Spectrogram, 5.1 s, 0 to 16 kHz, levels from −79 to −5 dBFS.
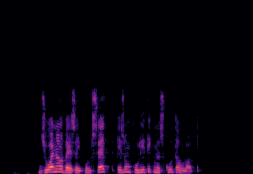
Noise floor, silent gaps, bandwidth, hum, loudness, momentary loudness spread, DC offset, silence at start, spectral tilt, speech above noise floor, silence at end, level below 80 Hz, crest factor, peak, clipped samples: under -90 dBFS; none; 8.2 kHz; none; -35 LUFS; 12 LU; under 0.1%; 0.75 s; -4.5 dB/octave; over 55 dB; 1.25 s; -80 dBFS; 18 dB; -18 dBFS; under 0.1%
